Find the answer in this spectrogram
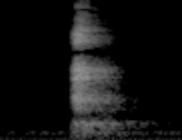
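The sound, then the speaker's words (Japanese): A single close breath, a soft airy exhale heard right at the ear, swells suddenly and trails off over about a second. It is faint and breathy, with no talk. “私の息遣いが聞こえてきて、本当に近くで話しかけられてるみたいですよね。”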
